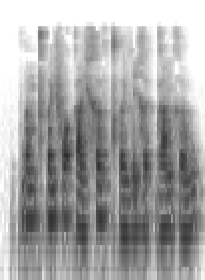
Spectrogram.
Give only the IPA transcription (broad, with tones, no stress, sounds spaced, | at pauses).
k w ə˧ m t̪ʰ ə˨˦ j f ɔ˨˦ k a˨˩ j x ə˨˦ w t̪ʰ ə˨˩ j l ḭ˧˨ ɣ ə˨˩ t̚ ɣ a˧ ŋ x ə˨˦ w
